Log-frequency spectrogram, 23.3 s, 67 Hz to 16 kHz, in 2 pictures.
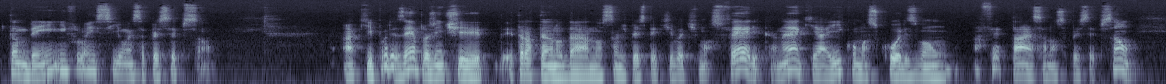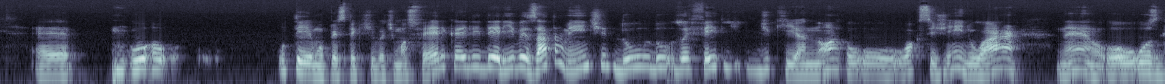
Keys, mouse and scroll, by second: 2.4 Right.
